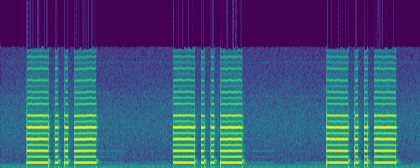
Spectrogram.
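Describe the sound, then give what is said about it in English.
A steady, buzzy electronic tone beeps Morse code for the letter X, long, short, short, long, three times over with brief pauses between repeats. No one speaks. “Study the X sound-alike card and repeat cross at the door each time it sounded.”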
